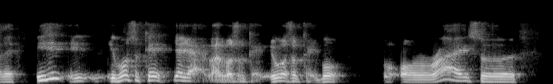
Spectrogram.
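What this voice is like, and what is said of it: Thick Spanish accent. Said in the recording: “your accent is very thick ... I'm from fucking Spain”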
